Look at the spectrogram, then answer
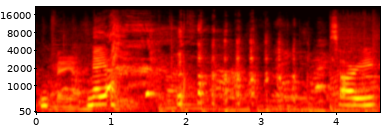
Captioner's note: laughter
